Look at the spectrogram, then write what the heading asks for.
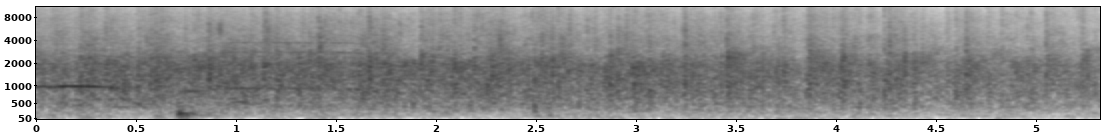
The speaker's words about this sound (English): Big round of applause for our superhuman guest, Dexter Fletcher.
